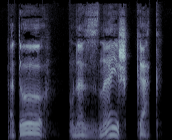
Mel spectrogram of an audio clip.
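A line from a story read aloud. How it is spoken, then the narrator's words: Hoarse menacing threat. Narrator (Russian): зловещая угроза, произнесенная сиплым голосом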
